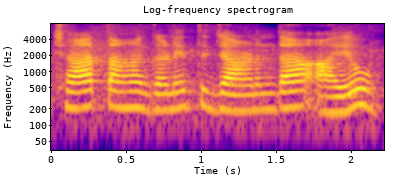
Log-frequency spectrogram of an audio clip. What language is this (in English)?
Sindhi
